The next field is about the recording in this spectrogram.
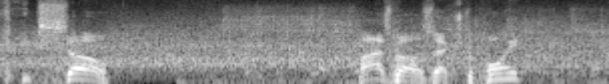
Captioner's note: cheering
